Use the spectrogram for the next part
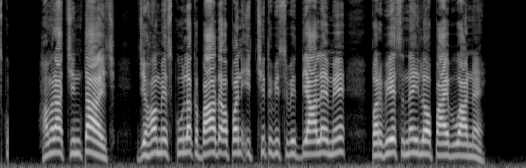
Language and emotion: Maithili, fearful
